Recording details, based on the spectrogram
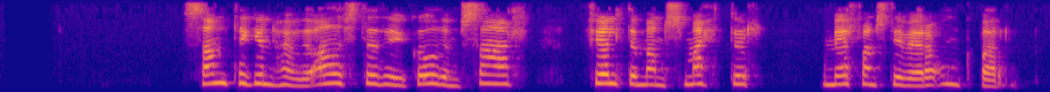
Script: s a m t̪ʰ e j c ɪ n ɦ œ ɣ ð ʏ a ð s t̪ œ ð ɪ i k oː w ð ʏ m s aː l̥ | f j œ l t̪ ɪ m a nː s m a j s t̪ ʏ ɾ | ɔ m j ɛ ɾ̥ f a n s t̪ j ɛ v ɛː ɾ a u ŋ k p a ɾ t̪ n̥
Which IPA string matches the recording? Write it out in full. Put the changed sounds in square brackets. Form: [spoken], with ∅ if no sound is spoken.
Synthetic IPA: s a m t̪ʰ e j c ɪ n ɦ œ [v] ð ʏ a ð s t̪ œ ð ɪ i k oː w ð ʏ m s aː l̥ | f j œ l t̪ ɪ m a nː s m a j [h] t̪ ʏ ɾ | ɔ m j ɛ ɾ̥ f a n s t̪ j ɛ v ɛː ɾ a u ŋ k p a ɾ t̪ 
